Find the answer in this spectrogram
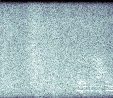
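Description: Shallow seawater washing and splashing around wading feet: a steady, even wash of water.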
